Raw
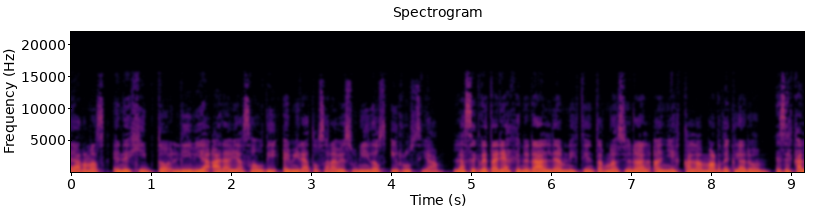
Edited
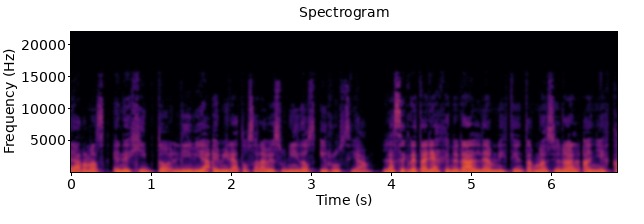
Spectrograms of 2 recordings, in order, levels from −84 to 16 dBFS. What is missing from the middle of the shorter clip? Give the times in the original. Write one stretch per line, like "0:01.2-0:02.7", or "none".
0:01.7-0:02.6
